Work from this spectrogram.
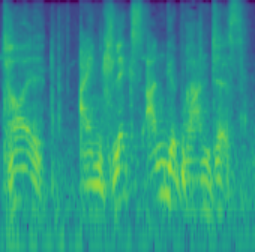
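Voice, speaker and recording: An actor playing a stubborn, cheeky alien in a dubbed sitcom audio play, theatrical and full of wisecracks. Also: male voice, low-pitched, expressive, extremely slow, full character voice. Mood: wisecracking. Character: cheeky, stubborn male alien, wisecracking pop-culture fan.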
